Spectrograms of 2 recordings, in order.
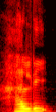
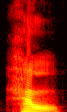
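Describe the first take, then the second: First: The word ends in an added i vowel. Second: The word ends in a bare consonant. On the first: The speaker calls it wrong. "Jangan pernah dibaca" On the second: The speaker calls it right. "Antum baca selalu hal"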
